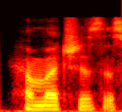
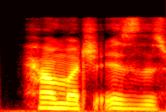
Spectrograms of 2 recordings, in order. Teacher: The difference between asking the price normally, how much is this falling, and expressing shock, how much is this rising, is huge in terms of politeness.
